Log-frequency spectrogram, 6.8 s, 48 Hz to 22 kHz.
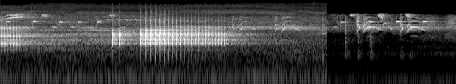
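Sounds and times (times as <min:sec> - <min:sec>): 
birdsong chorus with chirps and calls: 0:00.0 - 0:04.9
woodpecker drumming on a tree: 0:00.0 - 0:04.9.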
